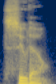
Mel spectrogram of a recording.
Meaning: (noun) 1. An intellectually pretentious person; a pseudointellectual 2. A poseur; one who is fake 3. pseudo-city code 4. A pseudonym; a false name used for online anonymity 5. Short for pseudoelement
- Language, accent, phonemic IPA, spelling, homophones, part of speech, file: English, US, /ˈsuːdoʊ/, pseudo, sudo, noun / adjective, En-us-pseudo.ogg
